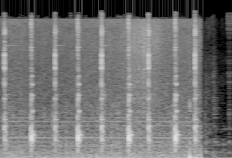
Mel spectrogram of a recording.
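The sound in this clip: A voice imitates a car turn signal ticking, giving many evenly spaced, sharp clicks in a steady rhythm over a slight background hiss before it cuts off abruptly.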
